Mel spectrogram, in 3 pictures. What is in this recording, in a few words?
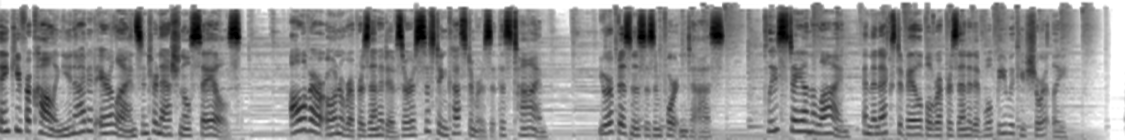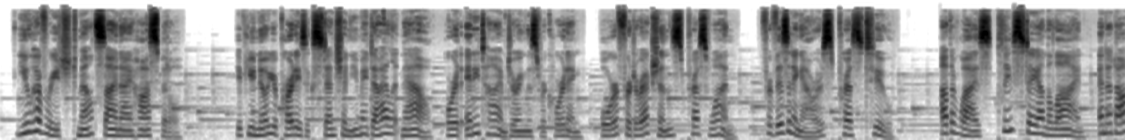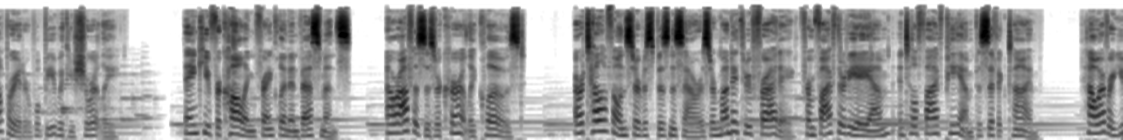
TELEPHONY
